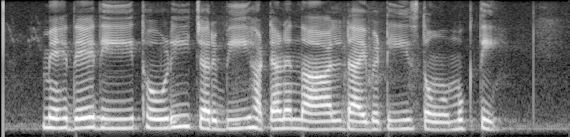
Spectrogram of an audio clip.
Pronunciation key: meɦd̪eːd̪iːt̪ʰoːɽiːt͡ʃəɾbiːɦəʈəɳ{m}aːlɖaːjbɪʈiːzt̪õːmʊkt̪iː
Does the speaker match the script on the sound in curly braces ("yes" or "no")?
no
